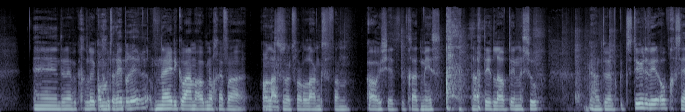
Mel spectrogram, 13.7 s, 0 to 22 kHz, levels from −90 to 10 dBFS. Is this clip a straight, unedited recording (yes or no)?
yes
